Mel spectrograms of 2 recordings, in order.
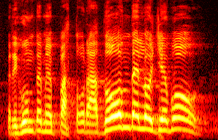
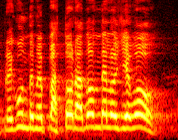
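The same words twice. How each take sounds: First: Said in the usual way. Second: High, loud, insistent question; eager to know. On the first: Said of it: "Pregúnteme como quisiera". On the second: Shown as a demonstration. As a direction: ask as if you really need the answer. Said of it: "como quisiera, si quiere saber". (pregunta con ganas de saber)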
